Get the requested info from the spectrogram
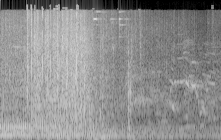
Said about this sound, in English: On the streets of Medellin, Blanco develops what becomes her signature method of assassination, the motorcycle drive-by shooting.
